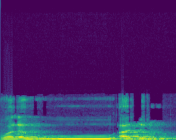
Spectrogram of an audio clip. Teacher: آگے حمزہ آنے کی وجہ سے اس پہ مد آئی ہے، مد منفصل بھی کہتے ہیں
